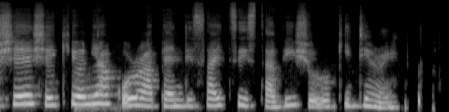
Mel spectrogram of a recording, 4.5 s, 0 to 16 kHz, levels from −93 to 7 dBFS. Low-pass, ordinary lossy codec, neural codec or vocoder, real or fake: 14.4 kHz; none; vocoder, 44.1 kHz, 128 mel bands every 512 samples, BigVGAN v2; fake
